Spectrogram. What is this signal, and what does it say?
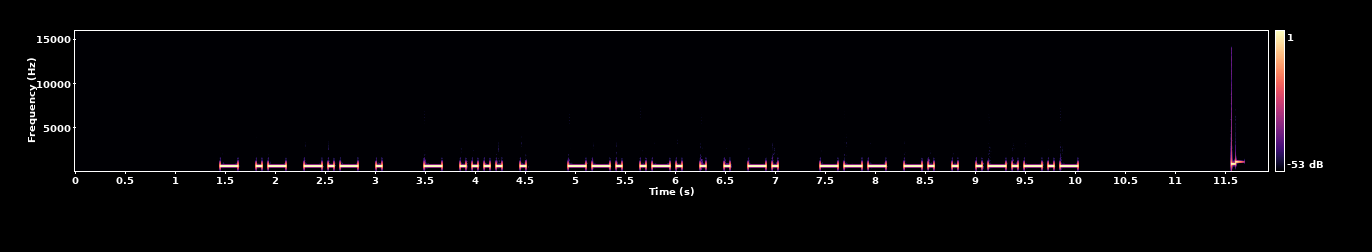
Morse code, heard as a keyed tone, about 20 wpm, 700 Hz. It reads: TAKE THE GREEN ONE.
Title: Sentences from Top 1000 Words - Review Part 2 - 20wpm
